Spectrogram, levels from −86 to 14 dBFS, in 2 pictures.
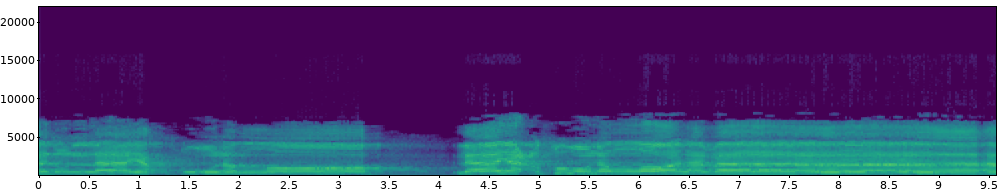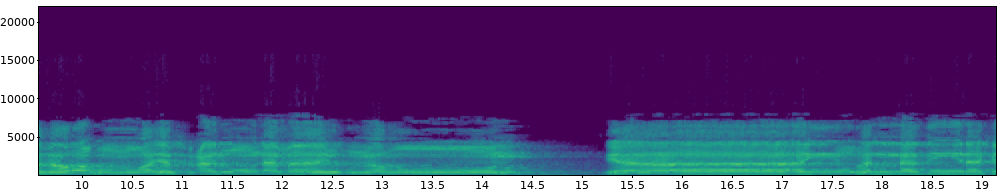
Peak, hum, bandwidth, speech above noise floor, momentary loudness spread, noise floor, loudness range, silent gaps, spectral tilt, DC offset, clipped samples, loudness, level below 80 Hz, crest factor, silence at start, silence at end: -2 dBFS; none; 8.4 kHz; 27 dB; 7 LU; -45 dBFS; 5 LU; none; -1 dB/octave; 0.2%; under 0.1%; -16 LUFS; -54 dBFS; 16 dB; 0 s; 0 s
